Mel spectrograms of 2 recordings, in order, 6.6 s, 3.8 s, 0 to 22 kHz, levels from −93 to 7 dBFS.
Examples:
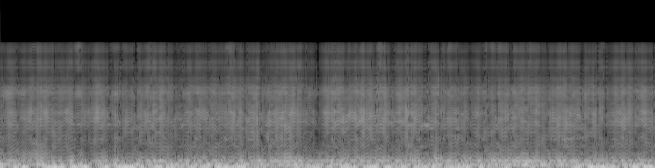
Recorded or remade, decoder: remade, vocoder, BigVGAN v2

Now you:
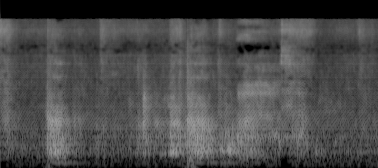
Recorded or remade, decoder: remade, vocoder, Vocos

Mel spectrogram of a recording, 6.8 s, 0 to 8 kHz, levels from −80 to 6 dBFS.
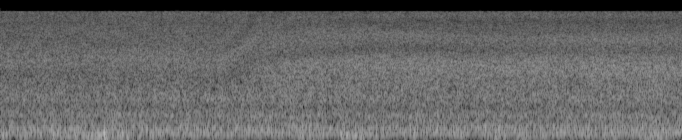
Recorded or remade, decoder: recorded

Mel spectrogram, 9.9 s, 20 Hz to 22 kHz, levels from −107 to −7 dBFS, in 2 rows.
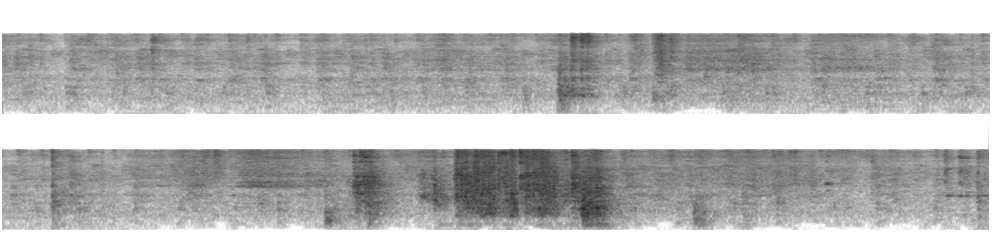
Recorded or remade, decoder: recorded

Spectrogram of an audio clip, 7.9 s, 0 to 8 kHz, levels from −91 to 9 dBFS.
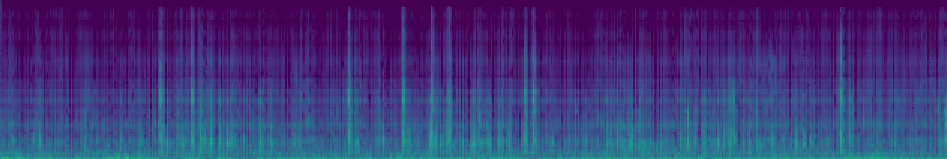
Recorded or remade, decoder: remade, vocoder, BigVGAN v2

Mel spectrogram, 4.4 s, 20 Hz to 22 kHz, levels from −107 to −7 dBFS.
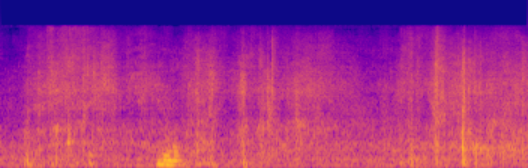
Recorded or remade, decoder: remade, codec, HILCodec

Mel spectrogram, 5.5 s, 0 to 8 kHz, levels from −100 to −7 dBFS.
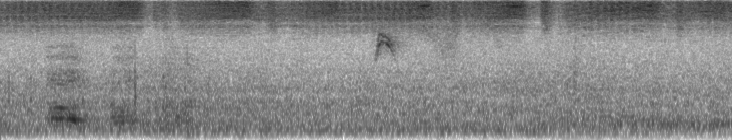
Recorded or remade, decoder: recorded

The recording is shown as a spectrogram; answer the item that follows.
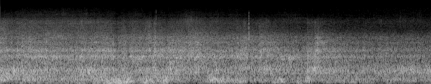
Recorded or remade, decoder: recorded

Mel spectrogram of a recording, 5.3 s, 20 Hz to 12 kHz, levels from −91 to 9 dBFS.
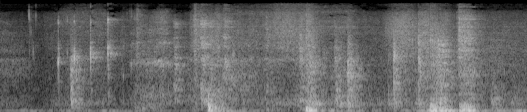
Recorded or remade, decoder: remade, vocoder, BigVGAN v2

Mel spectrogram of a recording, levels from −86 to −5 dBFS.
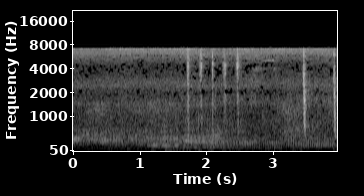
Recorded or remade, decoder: recorded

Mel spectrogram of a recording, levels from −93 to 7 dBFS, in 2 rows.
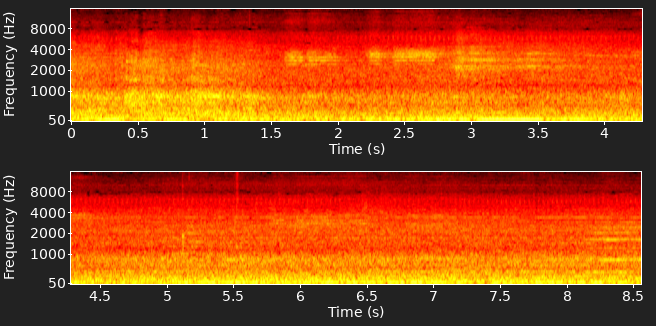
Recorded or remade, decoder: recorded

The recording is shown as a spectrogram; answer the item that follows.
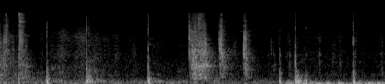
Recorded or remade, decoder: recorded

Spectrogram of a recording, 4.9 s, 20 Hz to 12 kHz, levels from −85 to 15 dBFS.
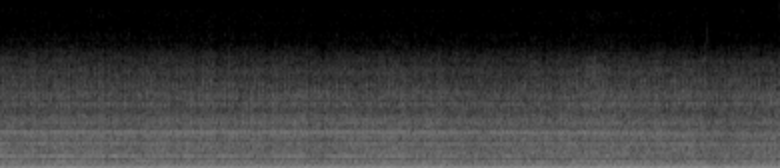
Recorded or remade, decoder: recorded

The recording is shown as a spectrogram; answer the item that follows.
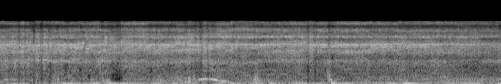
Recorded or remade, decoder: remade, codec, SNAC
